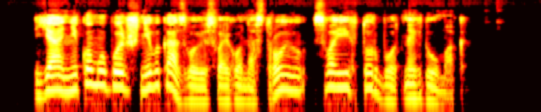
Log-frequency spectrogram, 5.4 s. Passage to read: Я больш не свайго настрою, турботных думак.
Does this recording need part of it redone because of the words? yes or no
yes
